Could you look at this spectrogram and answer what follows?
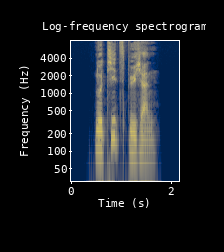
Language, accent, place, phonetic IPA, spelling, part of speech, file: German, Germany, Berlin, [noˈtiːt͡sˌbyːçɐn], Notizbüchern, noun, De-Notizbüchern.ogg
- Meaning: dative plural of Notizbuch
